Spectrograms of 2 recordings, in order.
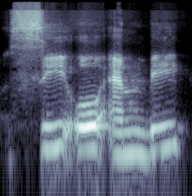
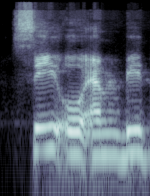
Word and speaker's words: comb: COMB, TOMB. अब आपको ये दोनों शब्द देखने को सेम लग रहे हैं. COMB, TOMB.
